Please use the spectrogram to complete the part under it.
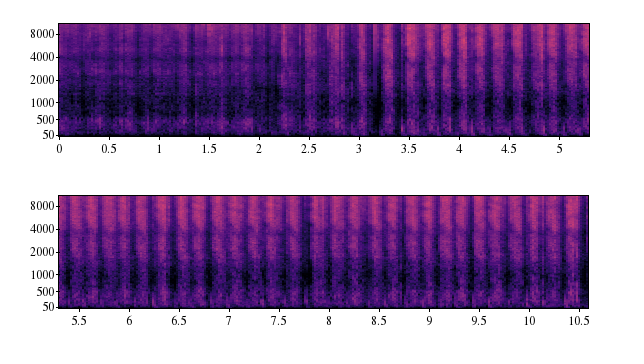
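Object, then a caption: Foam kitchen sponge with nylon scouring pad. Long nails scratch fast and hard across the green nylon scouring side of a foam kitchen sponge while the sponge is also squeezed in the hand. The result is a rapid run of bright, raspy scrapes at roughly three per second, growing louder and more evenly spaced after the first few seconds, with little low-end body.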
